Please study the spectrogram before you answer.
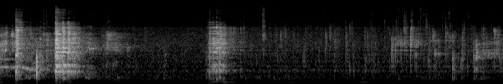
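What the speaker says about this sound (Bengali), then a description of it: "পেঁয়াজটা হালকা ভাজা হয়ে গেলে তাতে আমরা দিয়ে নেবো টমেটো কুচি" Onion and chopped tomato frying in a pan for a fish curry, heard as a soft sizzle with sharp clinks and scrapes of a spoon stirring against the pan in intermittent bursts, close and moderately loud, with no talk.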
